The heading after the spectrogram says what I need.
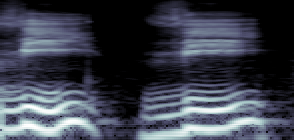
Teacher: my teeth touching my lip ooh you can feel that vibration · if you're making the V sound correctly that vibration is happening it's a voiced sound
